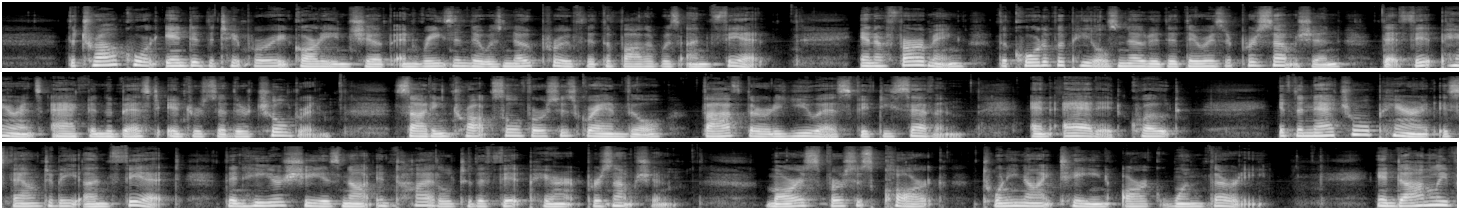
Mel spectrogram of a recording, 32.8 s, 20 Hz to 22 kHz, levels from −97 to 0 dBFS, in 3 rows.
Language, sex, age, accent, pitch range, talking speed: English, female, 50-69, American, 150-180 Hz, 140 wpm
